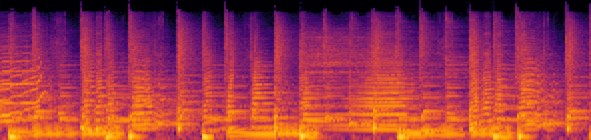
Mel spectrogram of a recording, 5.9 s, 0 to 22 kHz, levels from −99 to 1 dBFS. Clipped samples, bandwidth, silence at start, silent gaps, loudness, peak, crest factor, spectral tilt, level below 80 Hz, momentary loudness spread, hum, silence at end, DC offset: under 0.1%; 16.5 kHz; 0 s; none; -19 LUFS; -4 dBFS; 14 dB; -5.5 dB/octave; -24 dBFS; 5 LU; none; 0 s; under 0.1%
